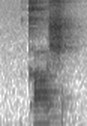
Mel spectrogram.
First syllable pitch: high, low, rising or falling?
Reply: low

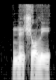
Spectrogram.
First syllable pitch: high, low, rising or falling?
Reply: low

